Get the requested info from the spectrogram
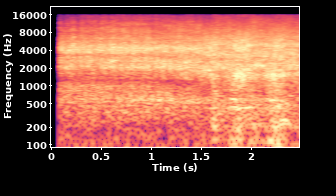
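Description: Tomato passata hitting hot olive oil and garlic in a stainless steel frying pan, the oil sizzling with a steady hiss.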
